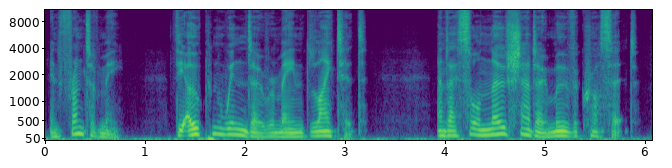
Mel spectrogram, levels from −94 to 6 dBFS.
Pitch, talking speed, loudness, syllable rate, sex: 115 Hz, 170 wpm, -19 LUFS, 5.1 syllables/s, male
